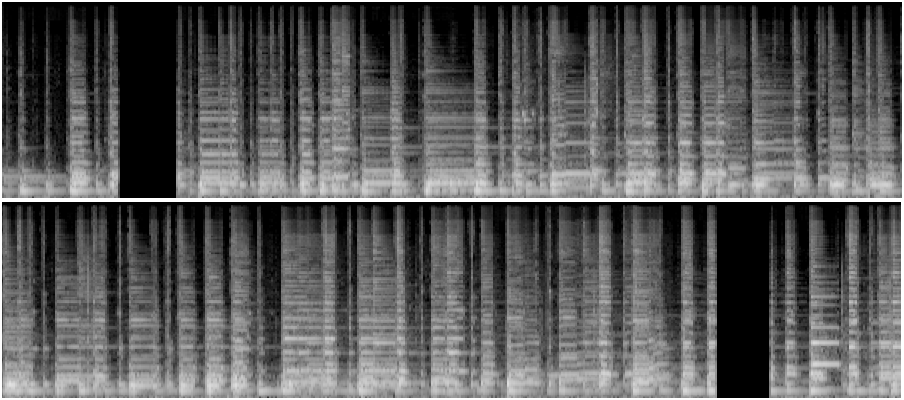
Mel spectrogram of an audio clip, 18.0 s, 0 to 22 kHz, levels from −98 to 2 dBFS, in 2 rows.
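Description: Throughout the music, the sound carries the smeared, watery artefacts of a very low-bitrate encode inside a high-bitrate MP3, likely low-bitrate audio saved at a high bitrate. A spectrogram shows blurred, patchy upper bands, and the large second encode cannot restore the lost detail.

At 1.15 s a playback stall cuts the music dead for about 0.58 s, until 1.75 s. The likely cause is the player running dry or its thread blocking. The waveform drops to a flat line and the spectrogram shows a blank vertical gap before the audio resumes.

From 1.75 s to 4.07 s a time-compressed catch-up follows. The player trims its backlog by removing small slices and cross-fading the joins, so the music runs 1.25 times faster at unchanged pitch. The spectrogram shows compressed events and faint seams.

At 16.11 s a second playback stall, likely from the same starvation, silences the audio for about 0.54 s, until 16.67 s. 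The waveform again flattens completely and the spectrogram shows an empty band across all frequencies before the sound continues.

From 16.67 s to the end a milder time-compressed catch-up runs at 1.1 times speed. The pitch holds and the hurrying is subtler. The spectrogram shows slightly squeezed events and occasional splice seams.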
